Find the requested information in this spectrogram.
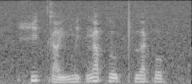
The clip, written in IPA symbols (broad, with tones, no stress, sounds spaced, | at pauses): h i˥˩ t̚ k a˩˦ j m i˨˩ t̚ ŋ a˥˩ p̚ l u˦˥ ʔ pʰ ɯ˦˥ a̯ k o˦˥ k̚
